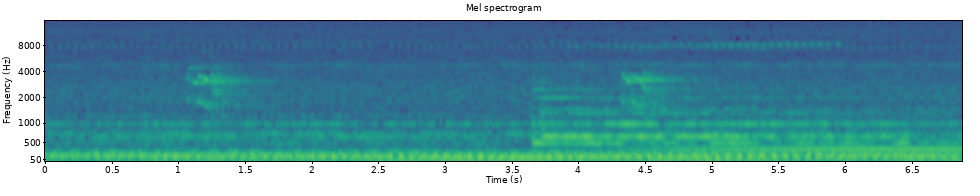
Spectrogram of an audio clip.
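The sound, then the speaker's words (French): Two short bird chirps ring out a few seconds apart in a field, over a steady low droning hum. No one speaks. “Quelques oiseaux de temps en temps.”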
